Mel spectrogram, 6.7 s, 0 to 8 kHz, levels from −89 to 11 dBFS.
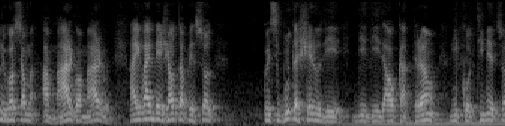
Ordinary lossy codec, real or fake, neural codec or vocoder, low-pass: none; real; none; none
